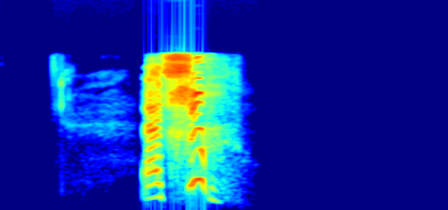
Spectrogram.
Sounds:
Sneeze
